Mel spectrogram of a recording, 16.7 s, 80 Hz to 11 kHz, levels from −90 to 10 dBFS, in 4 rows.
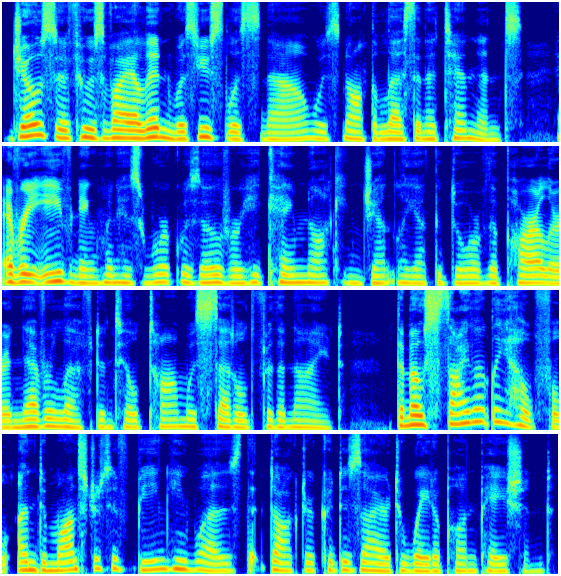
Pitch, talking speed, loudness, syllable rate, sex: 170 Hz, 200 wpm, -21 LUFS, 5.5 syllables/s, female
